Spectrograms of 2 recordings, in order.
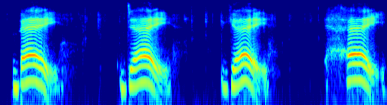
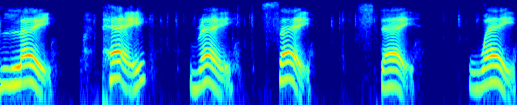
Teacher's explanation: các bạn vẫn nghe được cái âm a rất là rõ ràng nó không phải là e · Term: long A sound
